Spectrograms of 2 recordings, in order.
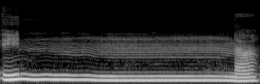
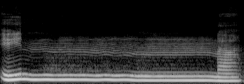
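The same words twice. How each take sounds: No difference in how they are said.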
